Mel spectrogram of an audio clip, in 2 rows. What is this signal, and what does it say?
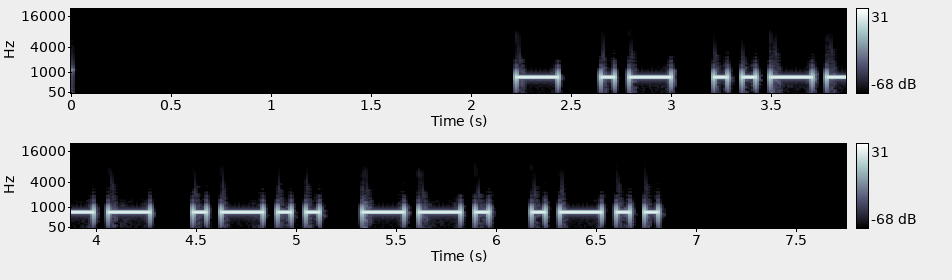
Morse code, heard as a keyed tone, about 17 wpm, 700 Hz. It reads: TA2LGL
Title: DXCC-100 Call Signs - 6 Characters - 17wpm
